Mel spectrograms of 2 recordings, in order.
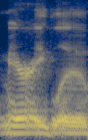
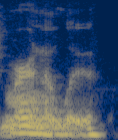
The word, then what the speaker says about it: Myrna Lou: it's all one word it looks like mary lou but it's mirnaloo and i was named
